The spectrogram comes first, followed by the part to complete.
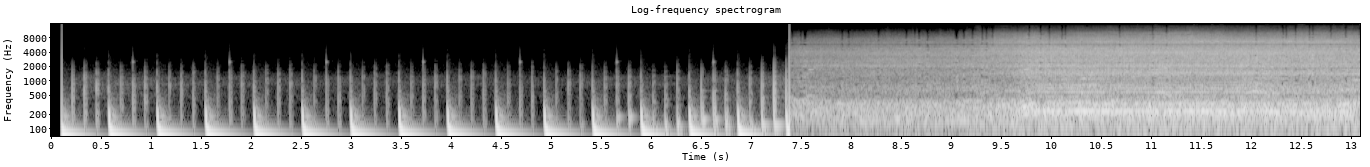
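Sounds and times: light hi-hat ticks: 0.1 - 7.0
heavy kick drum: 0.1 - 7.4
electronic dance music: 0.1 - 7.5.

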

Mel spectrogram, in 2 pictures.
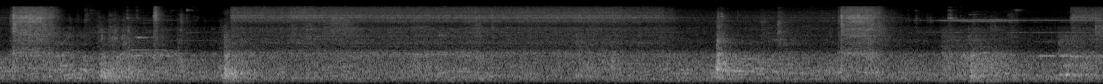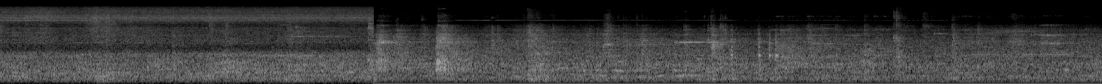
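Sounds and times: steady hiss of machinery: 0.0 - 0.7, 2.3 - 9.1, 10.8 - 14.8.

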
